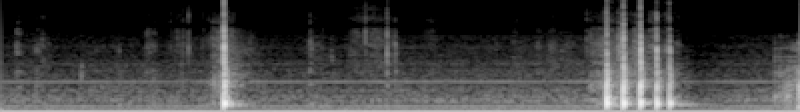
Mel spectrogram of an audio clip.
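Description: Finger flicking the pleats of a pleated HEPA wet/dry-vac filter to knock caked drywall dust loose. There is one sharp snap about a second in, then a quick run of about five snaps near the end.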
